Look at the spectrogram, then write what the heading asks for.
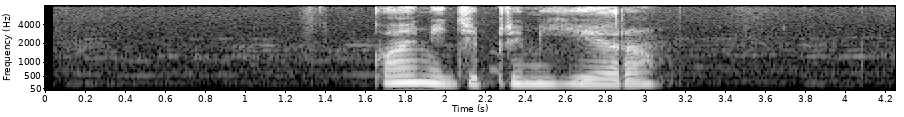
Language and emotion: Russian, sad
